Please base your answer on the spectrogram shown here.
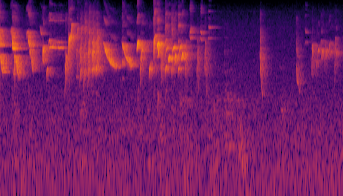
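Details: Training song of the European goldfinch: fast sparkling twitter with buzzy trills for about three seconds, then a few spaced single chirps.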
